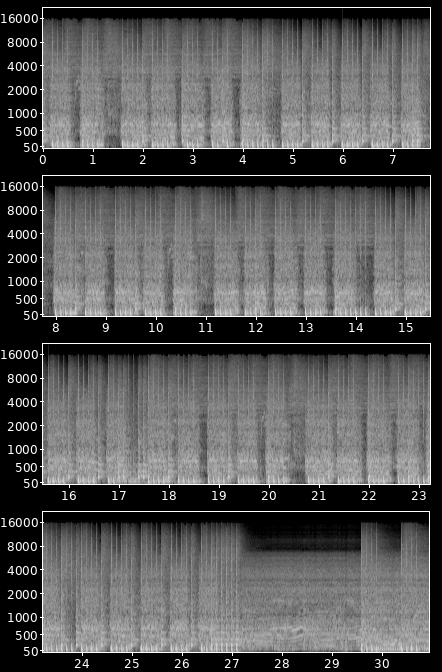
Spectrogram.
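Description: Heavy metal song: a seven-string electric guitar with lower-output passive pickups plays fast, tight chugging riffs over a drum kit with bass drum and cymbals. About three seconds before the end the drums and chugs stop, leaving a held guitar sound that slides and wavers in pitch, and then the full riff comes back.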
